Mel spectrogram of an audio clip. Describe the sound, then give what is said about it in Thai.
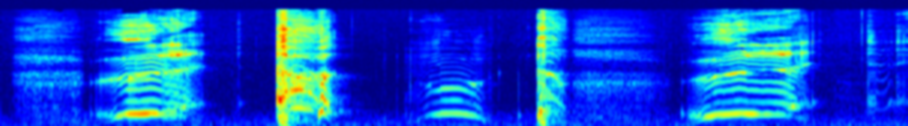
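A young woman vomits, retching and gagging in several strained, groaning heaves broken by two sharp, harsh bursts, with brief pauses between them and no speech. “เฮ้ยเฮ้ยนั่นมันเสียงอวกนี่ทำไมอวกขนาดนั้นล่ะ ตา ตาแกลุกไปดูมันสิมันเป็นอะไรของมันน่ะ”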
